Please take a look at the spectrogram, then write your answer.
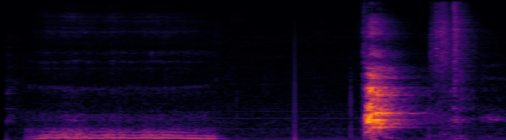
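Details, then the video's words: Great Pyrenees barking as a delivery truck pulls up at the neighbor's house: one loud, deep bark after a low rumbling engine-like hum, followed by a shorter second burst. "Our Great Pyrenees when a delivery truck pulls up at the neighbor's"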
